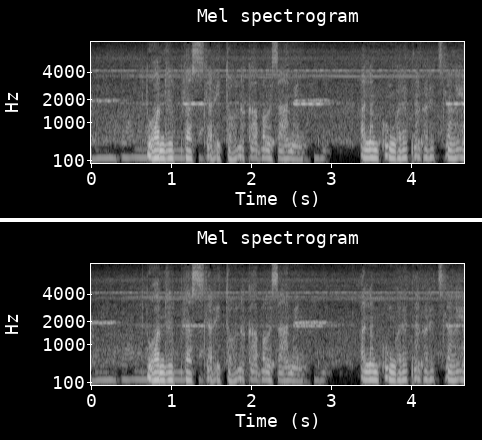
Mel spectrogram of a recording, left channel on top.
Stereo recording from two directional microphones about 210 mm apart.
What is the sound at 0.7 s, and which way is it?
Speech, 5° left (ahead or behind).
